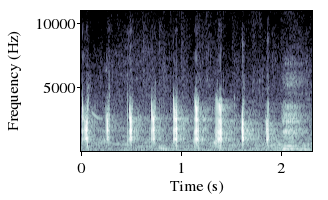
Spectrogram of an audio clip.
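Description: A man's staccato laugh, a rapid run of short 'ha's at about four or five a second, from a film clip.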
